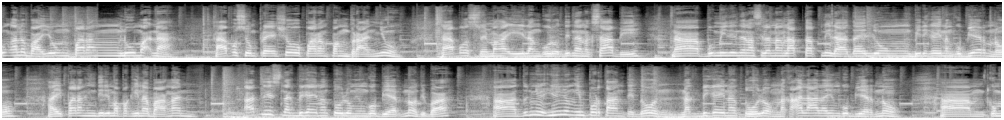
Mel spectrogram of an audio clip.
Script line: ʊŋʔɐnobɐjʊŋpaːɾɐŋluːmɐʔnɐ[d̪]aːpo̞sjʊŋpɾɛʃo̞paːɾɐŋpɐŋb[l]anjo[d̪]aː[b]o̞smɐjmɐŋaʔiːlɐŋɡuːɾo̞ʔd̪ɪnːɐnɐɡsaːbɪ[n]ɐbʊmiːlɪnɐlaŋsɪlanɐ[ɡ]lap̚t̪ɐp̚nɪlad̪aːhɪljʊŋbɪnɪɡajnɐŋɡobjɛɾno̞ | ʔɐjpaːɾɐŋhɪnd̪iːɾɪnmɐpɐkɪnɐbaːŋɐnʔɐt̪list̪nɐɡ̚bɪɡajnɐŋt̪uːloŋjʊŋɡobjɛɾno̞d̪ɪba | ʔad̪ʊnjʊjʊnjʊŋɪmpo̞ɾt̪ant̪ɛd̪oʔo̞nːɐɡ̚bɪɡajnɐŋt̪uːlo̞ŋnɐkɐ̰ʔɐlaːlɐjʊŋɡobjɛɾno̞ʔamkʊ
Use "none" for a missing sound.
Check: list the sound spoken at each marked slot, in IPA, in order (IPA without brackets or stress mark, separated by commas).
t̪, ɾ, t̪, p, n, ŋ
